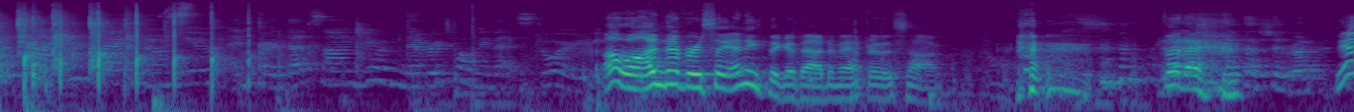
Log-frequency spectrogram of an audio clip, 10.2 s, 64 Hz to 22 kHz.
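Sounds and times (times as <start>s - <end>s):
small group applauding after a song: 0.0s - 3.7s
speech: 4.6s - 10.1s
laughter: 7.5s - 10.0s.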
